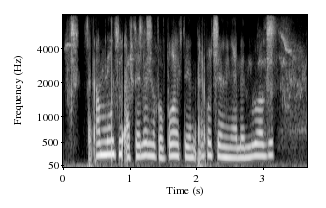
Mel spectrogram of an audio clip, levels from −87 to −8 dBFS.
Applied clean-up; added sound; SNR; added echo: neural diffusion model UNIVERSE++.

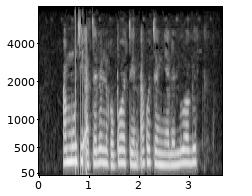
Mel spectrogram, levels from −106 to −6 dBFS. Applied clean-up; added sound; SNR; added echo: none; none; none; none.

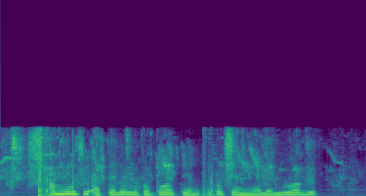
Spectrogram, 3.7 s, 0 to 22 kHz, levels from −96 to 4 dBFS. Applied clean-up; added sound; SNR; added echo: neural mask model RNNoise.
